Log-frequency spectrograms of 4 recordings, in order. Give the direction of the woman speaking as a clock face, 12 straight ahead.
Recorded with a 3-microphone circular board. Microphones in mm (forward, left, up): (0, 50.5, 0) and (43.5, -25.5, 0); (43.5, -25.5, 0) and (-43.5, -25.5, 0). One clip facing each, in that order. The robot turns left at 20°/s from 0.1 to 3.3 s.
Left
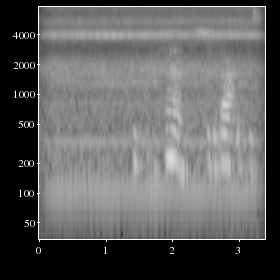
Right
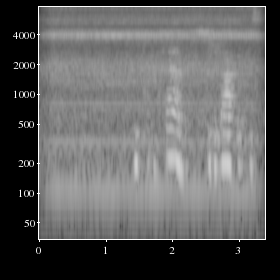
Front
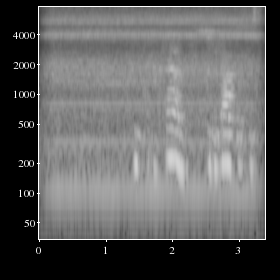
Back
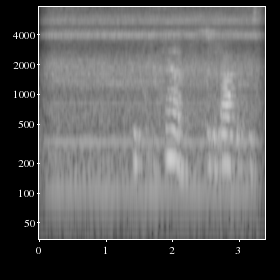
7 o'clock.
